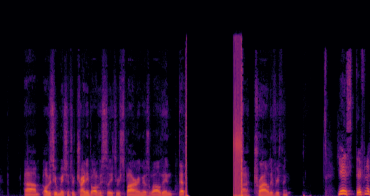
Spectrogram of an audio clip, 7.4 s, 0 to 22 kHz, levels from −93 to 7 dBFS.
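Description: At 3.70 s the speech is cut by a sharp pop as the cable is pulled while live, and then almost nothing is heard for about 1.08 s. Just before the signal returns at 4.83 s there is a 144 ms burst of 60 Hz mains buzz, where only the plug tip touches. A second pop follows as the sound comes back. That buzz burst between the two pops is what separates a cable pulled and plugged in from a simple digital dropout.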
